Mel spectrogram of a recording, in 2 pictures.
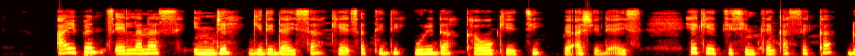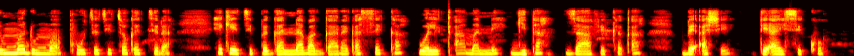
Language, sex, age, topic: Gamo, female, 18-24, government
